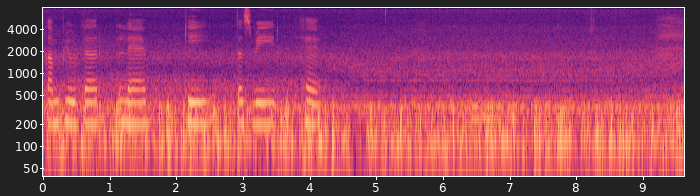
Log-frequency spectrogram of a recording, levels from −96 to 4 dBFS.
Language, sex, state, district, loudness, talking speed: Hindi, female, Madhya Pradesh, Katni, -19 LUFS, 30 wpm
